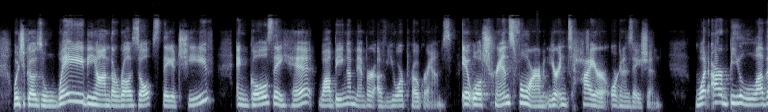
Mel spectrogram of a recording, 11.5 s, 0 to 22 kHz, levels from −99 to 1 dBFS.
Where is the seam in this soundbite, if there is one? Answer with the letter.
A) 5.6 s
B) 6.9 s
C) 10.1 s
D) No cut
B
